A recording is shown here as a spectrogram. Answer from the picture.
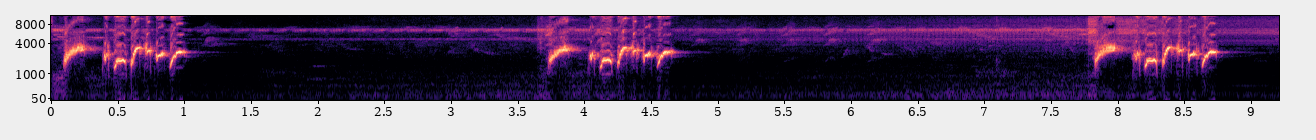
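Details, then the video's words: Red-whiskered bulbul, pushed to sing a double-note wild-type song, repeats the same short phrase of quick liquid whistled notes three times, about every four seconds, with soft hiss between phrases. "Luyện giọng chào mào hót hay âm kép xoắn, ép chào mào hót âm kép già rừng hay tuyệt!"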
